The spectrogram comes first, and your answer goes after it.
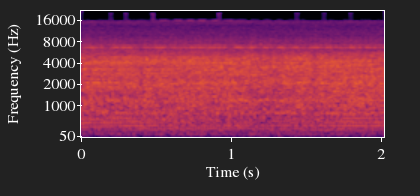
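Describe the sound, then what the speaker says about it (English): A demolition derby car's engine screams at high revs with its throttle stuck, a dense continuous roar that fills a short two-second stretch without pause. "You can hear it revving way, way up."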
